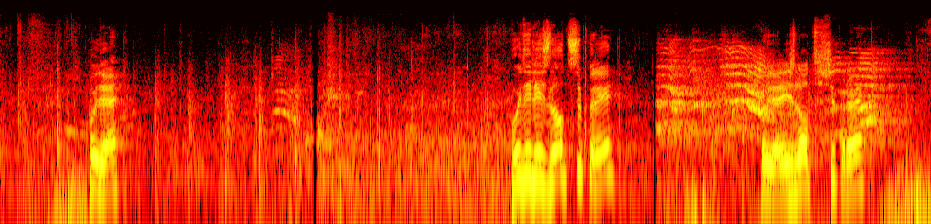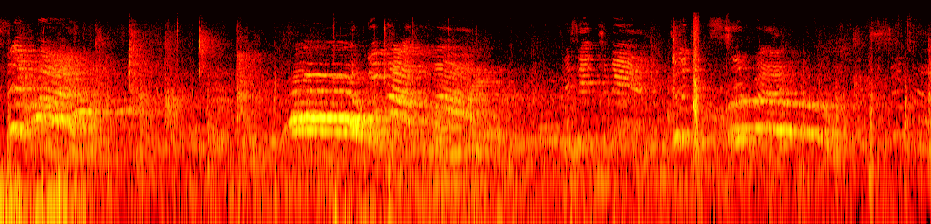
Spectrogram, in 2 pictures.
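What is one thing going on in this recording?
A runner's shoes slap on the cobbled street.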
